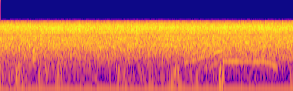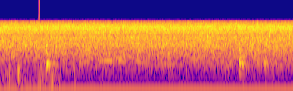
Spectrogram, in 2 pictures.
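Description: Steady rushing of water spilling down a small rock waterfall into a pond, with a few faint, distant voices.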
